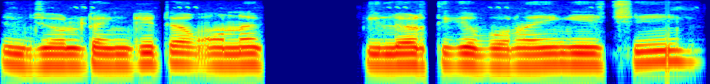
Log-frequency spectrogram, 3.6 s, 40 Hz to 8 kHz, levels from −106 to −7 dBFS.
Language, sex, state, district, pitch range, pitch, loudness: Bengali, male, West Bengal, Malda, 130-140 Hz, 135 Hz, -23 LUFS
